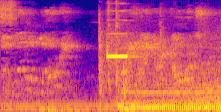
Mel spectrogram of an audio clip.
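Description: A microwave oven beeps once.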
